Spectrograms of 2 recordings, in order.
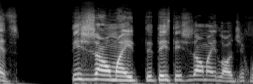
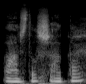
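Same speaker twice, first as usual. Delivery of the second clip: small, low, much softer voice; hushed, sheepish admission of sadness; mock sad aside; 8 semitones lower, 13 dB quieter than usual. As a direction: drop right down into deflated quiet. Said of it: "Every time I get sad".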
